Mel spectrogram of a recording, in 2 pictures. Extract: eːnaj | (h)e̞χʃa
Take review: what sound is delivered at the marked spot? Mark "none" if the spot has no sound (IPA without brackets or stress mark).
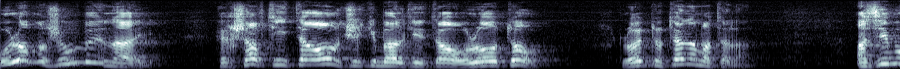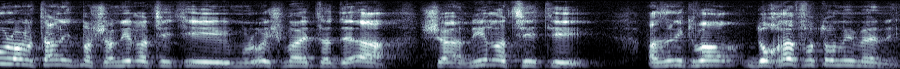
h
